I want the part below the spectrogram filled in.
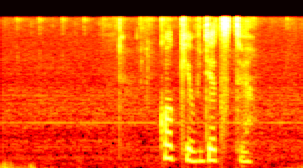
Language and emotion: Russian, neutral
